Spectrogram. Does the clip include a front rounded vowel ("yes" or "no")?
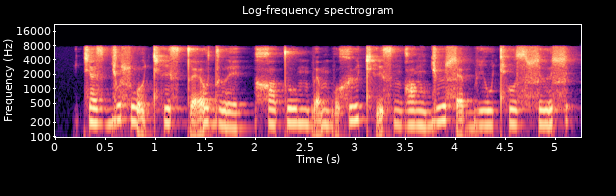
no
